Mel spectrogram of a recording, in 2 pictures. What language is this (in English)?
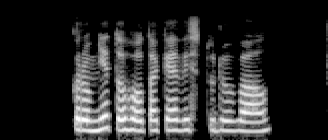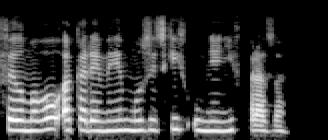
Czech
